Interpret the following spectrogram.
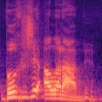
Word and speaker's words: Burj Al Arab: O que é Burj Al Arab? Sabe se pronuncia assim, né?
